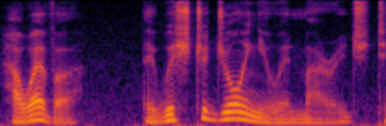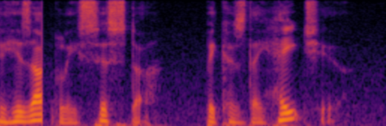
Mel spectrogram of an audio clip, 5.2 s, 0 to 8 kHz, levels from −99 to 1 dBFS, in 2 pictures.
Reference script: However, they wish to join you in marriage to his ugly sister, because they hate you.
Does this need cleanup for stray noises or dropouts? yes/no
yes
